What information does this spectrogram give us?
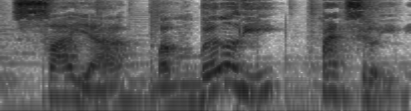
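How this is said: The word membeli is stressed. The action was buying, not selling or trading. "Aku menekankan pada kata membeli"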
